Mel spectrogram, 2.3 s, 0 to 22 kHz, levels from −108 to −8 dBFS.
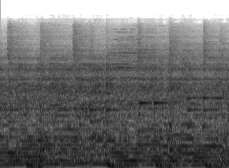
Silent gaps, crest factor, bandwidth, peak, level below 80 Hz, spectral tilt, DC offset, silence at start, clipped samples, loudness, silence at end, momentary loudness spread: none; 14 dB; 12.5 kHz; -4 dBFS; -28 dBFS; -5 dB/octave; under 0.1%; 0 s; under 0.1%; -16 LUFS; 0 s; 1 LU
